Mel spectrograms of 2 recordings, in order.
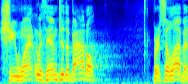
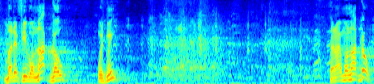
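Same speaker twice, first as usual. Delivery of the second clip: loose politician impression, long comic pauses; Barack Obama; 4 dB quieter, faster than usual. Preacher milks a bad Obama impression for laughs, halting. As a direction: break the verse into halting phrases, lightly imitated. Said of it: "not a very good Barack Obama imitation".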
